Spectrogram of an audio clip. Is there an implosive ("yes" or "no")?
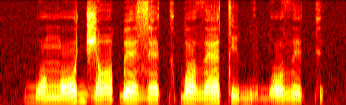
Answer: yes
